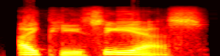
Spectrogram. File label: "IPCS", American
